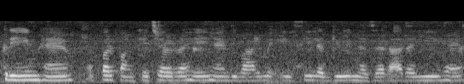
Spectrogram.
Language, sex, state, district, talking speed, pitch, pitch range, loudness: Hindi, female, Chhattisgarh, Raipur, 205 wpm, 190 Hz, 185-195 Hz, -18 LUFS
